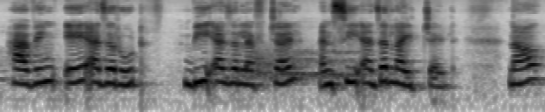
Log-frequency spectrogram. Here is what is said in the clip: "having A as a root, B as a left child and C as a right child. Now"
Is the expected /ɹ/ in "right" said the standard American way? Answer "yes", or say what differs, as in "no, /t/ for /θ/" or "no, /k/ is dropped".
no, /l/ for /ɹ/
